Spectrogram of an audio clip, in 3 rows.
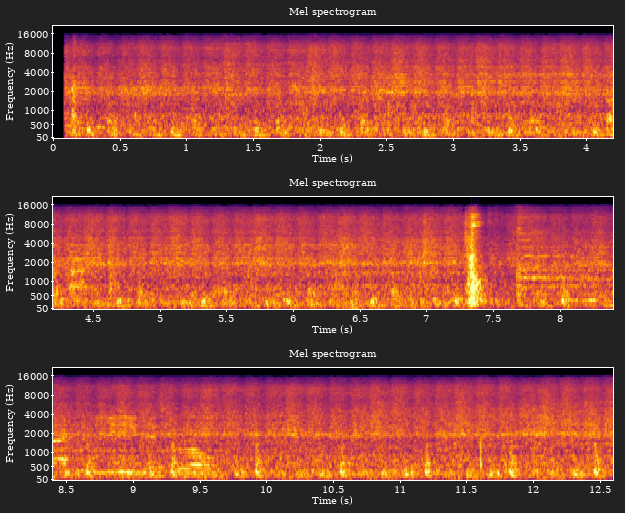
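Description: Wurlitzer 125 band organ's mechanism running with no tune playing: a steady airy hiss with light mechanical clatter. One sharp click comes about seven seconds in.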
